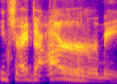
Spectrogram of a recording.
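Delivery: loud, laid-on, put-on pirate voice. Repeating a line from a show to the others, in a pirate voice. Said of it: "That just makes him sound like a pirate".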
